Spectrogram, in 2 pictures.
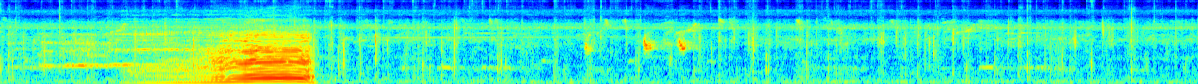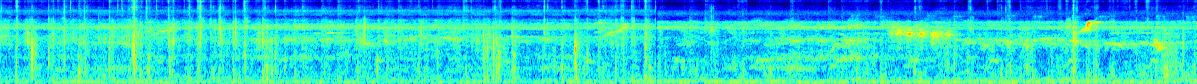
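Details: Cattle moo during evening herding at sunset: one loud, low, rising moo lasting about a second and a half near the start, followed by quiet farm ambience with a steady high insect-like hiss and scattered faint clicks.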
